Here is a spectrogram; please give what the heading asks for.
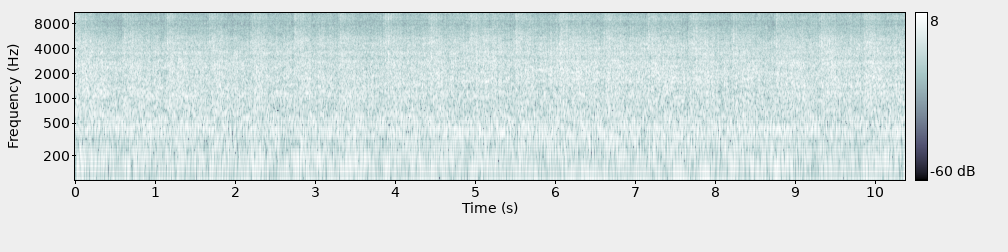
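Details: Neglected snow blower, with only fluid sprayed into the intake and a cleaned spark plug, rises and falls about twice a second, never settling; a hunting idle.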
